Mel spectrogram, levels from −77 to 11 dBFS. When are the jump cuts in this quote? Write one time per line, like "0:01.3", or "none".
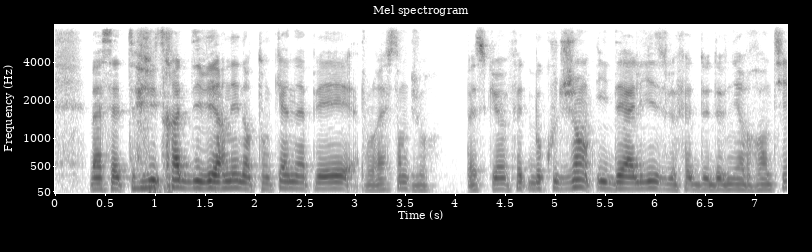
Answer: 0:03.0
0:03.6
